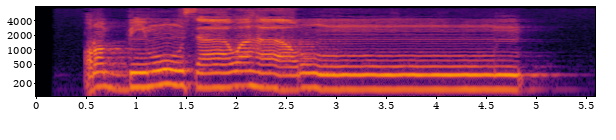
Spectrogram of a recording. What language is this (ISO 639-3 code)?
ara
